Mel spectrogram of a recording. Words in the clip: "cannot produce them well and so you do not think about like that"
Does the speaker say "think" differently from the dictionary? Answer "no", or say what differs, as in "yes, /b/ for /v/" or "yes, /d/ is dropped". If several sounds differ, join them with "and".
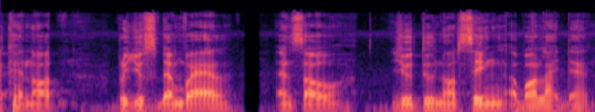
yes, /s/ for /θ/ and /k/ is dropped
